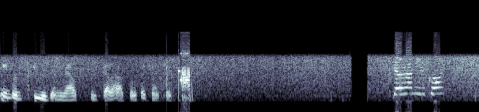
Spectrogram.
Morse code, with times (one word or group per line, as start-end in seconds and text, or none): none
